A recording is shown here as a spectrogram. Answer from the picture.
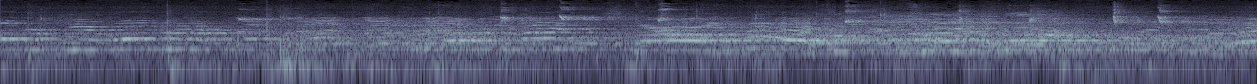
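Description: A basketball being dribbled on a hardwood court, its bounces thudding in the first second or so, while sneakers squeak repeatedly on the floor as players cut and set up.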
